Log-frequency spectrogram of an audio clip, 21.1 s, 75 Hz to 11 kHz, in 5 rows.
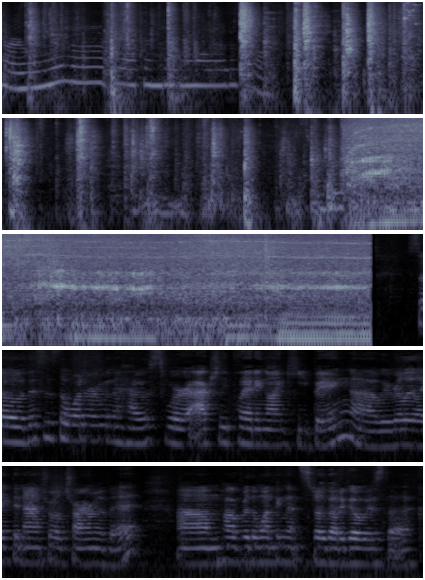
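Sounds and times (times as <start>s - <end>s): wood and plaster cracking off wall: 0.0s - 11.9s
handheld power tool running: 7.6s - 12.2s.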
